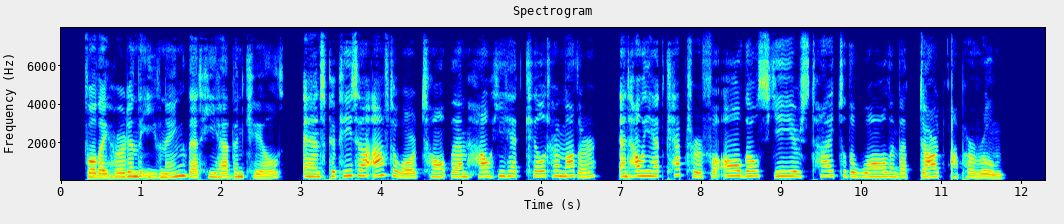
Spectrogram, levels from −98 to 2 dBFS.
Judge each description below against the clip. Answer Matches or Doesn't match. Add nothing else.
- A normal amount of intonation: Matches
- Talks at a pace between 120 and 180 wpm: Doesn't match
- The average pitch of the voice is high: Matches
